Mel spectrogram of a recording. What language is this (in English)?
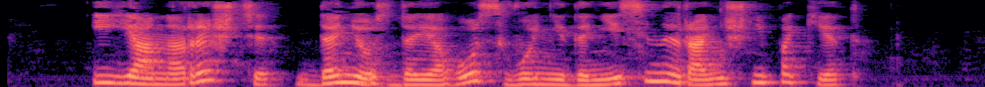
Belarusian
